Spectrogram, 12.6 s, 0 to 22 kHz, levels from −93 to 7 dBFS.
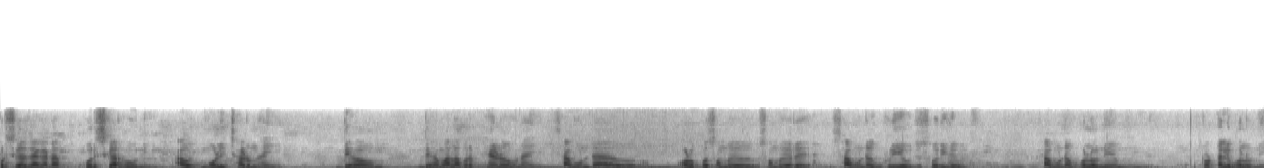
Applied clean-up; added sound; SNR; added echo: none; Motorcycle; 15 dB; none.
